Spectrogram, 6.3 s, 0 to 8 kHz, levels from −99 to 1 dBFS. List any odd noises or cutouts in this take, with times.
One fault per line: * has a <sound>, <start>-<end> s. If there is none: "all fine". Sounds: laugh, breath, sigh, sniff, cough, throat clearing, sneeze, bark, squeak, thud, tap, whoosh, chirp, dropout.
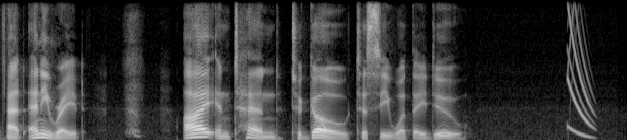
* has a sniff, 1.2-1.5 s
* has a chirp, 5.7-6.0 s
